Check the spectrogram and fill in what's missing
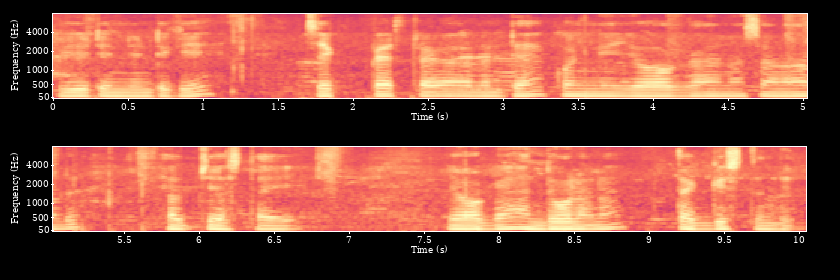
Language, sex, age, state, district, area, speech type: Telugu, male, 18-30, Andhra Pradesh, Anakapalli, rural, spontaneous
